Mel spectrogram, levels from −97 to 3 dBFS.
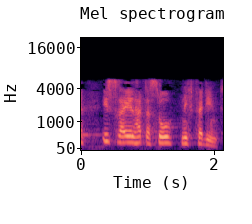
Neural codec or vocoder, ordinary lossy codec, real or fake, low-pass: none; AAC, 32 kbps; real; 5.4 kHz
